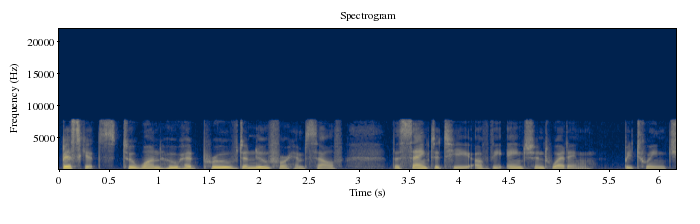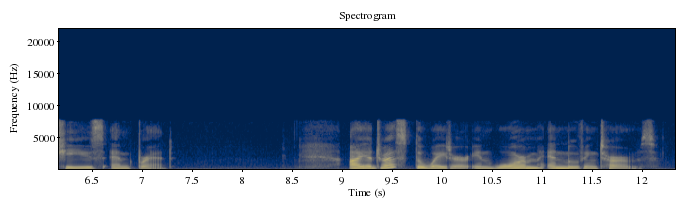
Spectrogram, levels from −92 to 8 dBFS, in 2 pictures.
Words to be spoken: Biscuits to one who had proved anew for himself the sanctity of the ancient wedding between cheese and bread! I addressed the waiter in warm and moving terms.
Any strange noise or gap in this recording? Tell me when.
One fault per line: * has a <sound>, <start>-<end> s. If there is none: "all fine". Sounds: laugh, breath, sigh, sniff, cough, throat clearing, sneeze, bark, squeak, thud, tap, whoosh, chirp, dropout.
all fine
